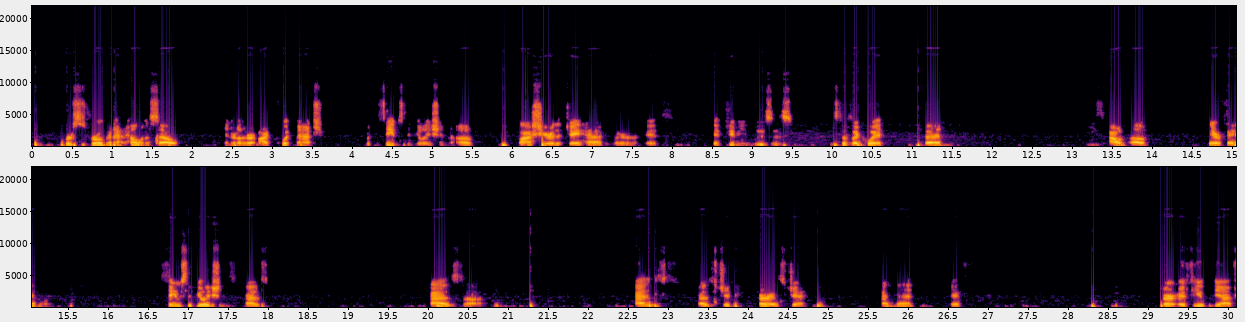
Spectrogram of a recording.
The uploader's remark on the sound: This audio is rough I apologize. Was recording some of this in my car i apologize if it sounds a little quiet or off.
